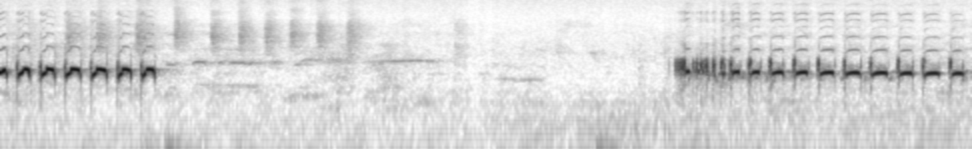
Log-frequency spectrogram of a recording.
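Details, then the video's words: Female zebra dove calling to a male: a fast run of clipped, ringing notes about four per second, broken by a silent pause of roughly five seconds, then a second equally rapid, even burst of notes. "Perkutut betina memanggil JANTAN - Suara BETINA GACOR Mengundang Bunyi"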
